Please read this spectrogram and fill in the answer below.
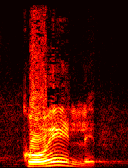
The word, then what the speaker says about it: Kohelet: Vamos a pasar entonces al estudio del libro de Eclesiastés, que en la Biblia hebrea se llama Kohelet. Ajá. Es que la expresión así, esa H sí se pronuncia como una J así aspirada, en cambio en el español no, por eso decimos Kohelet, podríamos decir en el español.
